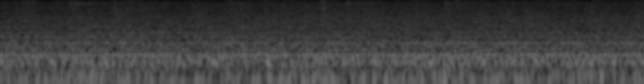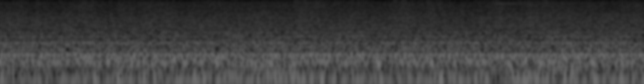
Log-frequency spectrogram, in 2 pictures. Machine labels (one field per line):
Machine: fan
